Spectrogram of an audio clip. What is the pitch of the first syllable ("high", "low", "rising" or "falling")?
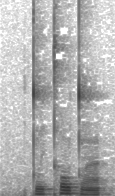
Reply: low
